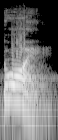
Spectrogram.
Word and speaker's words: toy: में OY रहता है तो OY का ओए उच्चारण होगा, ठीक है। जैसे यहां पे देखिए JOY, इसको क्या पढ़ेंगे, जॉय, TOY, टॉय, BOY, बॉय, ठीक है ना।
